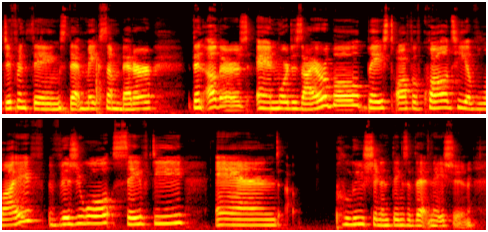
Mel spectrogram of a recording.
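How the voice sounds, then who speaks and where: With an American accent and a plain, everyday voice, a woman speaks fairly slowly at a fairly high pitch, using ordinary pitch variation on a very clean recording with a silent background. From New York. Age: 40s. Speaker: student presenting a portfolio. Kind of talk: casual presentation walkthrough. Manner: conversational.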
